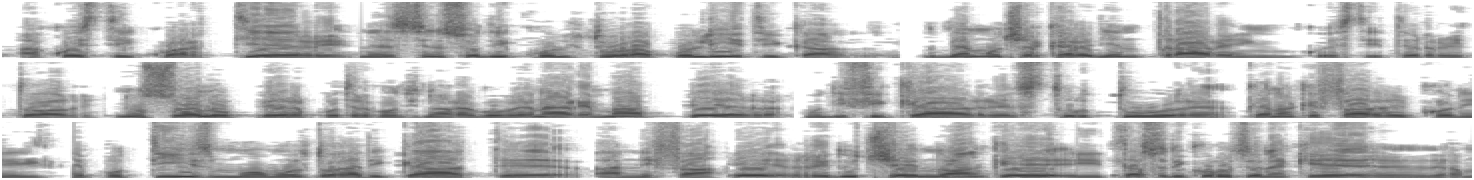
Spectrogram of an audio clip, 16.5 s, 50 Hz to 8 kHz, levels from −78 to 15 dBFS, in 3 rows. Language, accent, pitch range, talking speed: Italian, native, 120-145 Hz, 170 wpm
